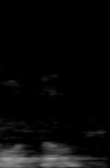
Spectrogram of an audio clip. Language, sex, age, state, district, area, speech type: Odia, male, 30-45, Odisha, Koraput, urban, spontaneous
